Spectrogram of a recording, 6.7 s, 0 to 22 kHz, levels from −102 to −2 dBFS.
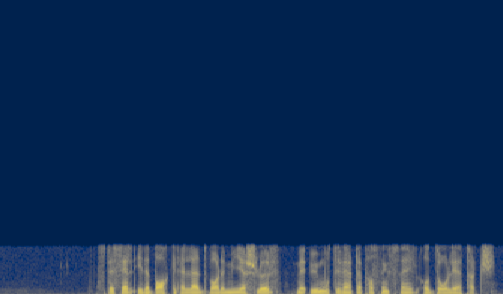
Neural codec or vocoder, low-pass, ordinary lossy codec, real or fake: none; 3.6 kHz; none; real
